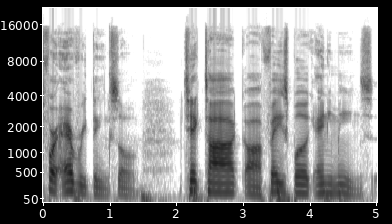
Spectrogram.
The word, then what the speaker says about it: Annimeanz: So TikTok, Facebook, Annimeanz. It's pronounced Annimeanz, like by any means necessary. Because so many people, Annimeanz, or like, don't pronounce it, motherfucker.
